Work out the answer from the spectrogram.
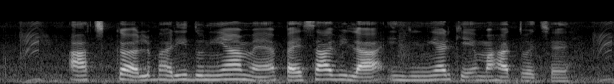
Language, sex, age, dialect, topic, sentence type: Maithili, female, 31-35, Angika, banking, statement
